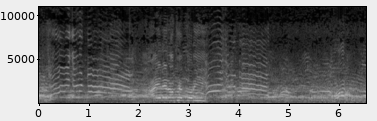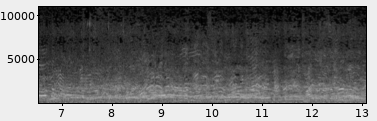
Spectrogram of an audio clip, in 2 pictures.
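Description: A large crowd of young men shouts and cheers loudly outdoors.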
